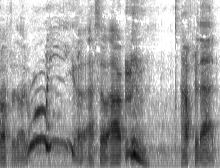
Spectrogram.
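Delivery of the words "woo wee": a high squealing whoop; woo-wee whoop. Real, not acted. Bracing herself before the next story, high whoop. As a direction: let out a sudden high whoop. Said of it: "Oh, God".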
